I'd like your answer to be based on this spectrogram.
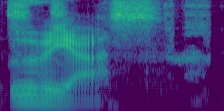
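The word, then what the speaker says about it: Urías: So how did you say that name? – I said it. So, and Urias. I said Urias.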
